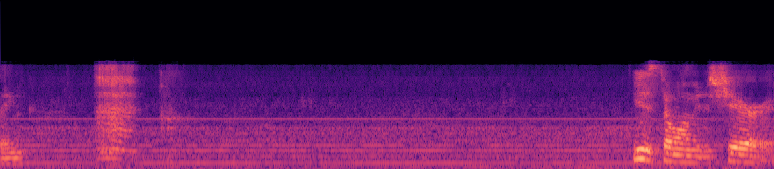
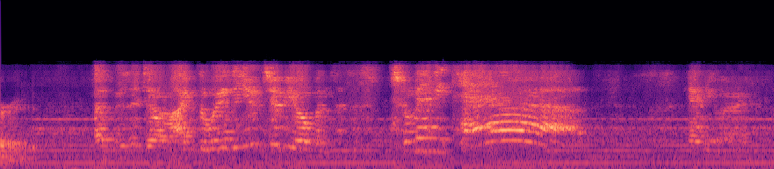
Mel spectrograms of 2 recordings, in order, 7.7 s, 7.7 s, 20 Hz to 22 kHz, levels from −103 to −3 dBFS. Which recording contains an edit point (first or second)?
second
